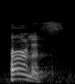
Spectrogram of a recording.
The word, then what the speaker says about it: Thurles: Come, what is it? Yeah, it was Turles. Turles. There you go. So just pronounce it Turlis.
